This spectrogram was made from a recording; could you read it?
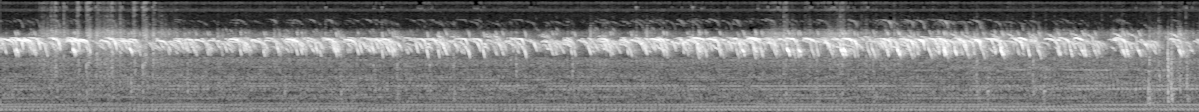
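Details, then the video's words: Chicks of a domestic hen chirping continuously for twelve seconds, many thin downslurred peeps overlapping in a dense high chorus, a few clicks near the end, soft low drone beneath. "Hen Murgi Baby "Chicks Chirping" Sound"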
